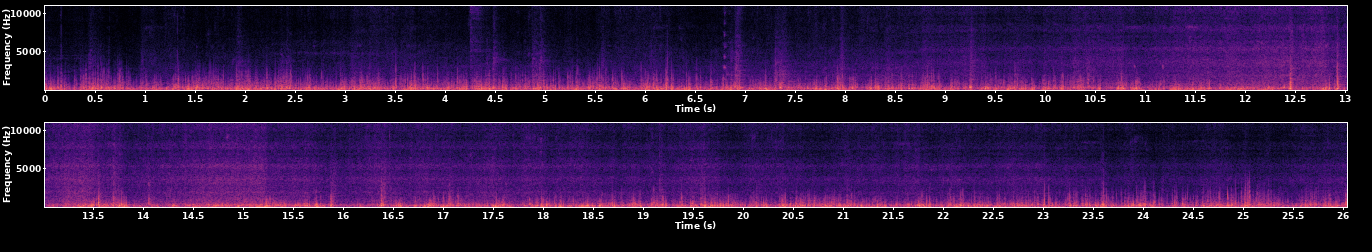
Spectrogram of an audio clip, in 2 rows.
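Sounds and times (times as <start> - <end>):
wheels rumbling on rails: 0.0 - 26.0
wind buffeting microphone: 0.0 - 26.0
sharp clicks and knocks: 6.7 - 8.6.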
